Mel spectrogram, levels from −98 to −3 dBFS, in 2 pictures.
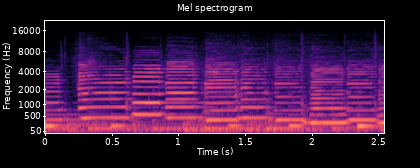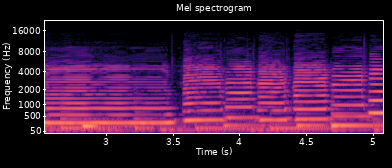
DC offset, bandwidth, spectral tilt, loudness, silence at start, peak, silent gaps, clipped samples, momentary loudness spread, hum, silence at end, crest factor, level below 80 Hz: under 0.1%; 12.5 kHz; -6 dB/octave; -32 LUFS; 0 s; -16 dBFS; none; under 0.1%; 4 LU; none; 0 s; 14 dB; -54 dBFS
